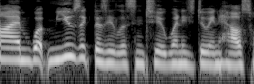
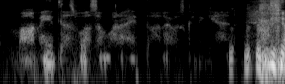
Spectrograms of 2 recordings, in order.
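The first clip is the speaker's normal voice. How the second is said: quiet little whispered voice, hushed; 6 dB quieter than usual. Retelling her son's reaction to something unexpected; quiet little voice. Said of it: "this in his quiet little voice was like".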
